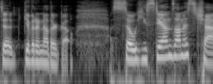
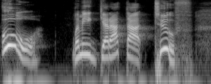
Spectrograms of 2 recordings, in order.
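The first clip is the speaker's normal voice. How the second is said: greedy-sounding character voice; 3 semitones higher, 3 dB louder than usual. Retelling a movie scene, acting out Leppy going for the gold: Leppy voice. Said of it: "So he is like".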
